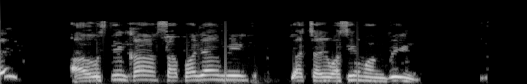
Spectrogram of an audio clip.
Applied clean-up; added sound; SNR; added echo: none; none; none; none.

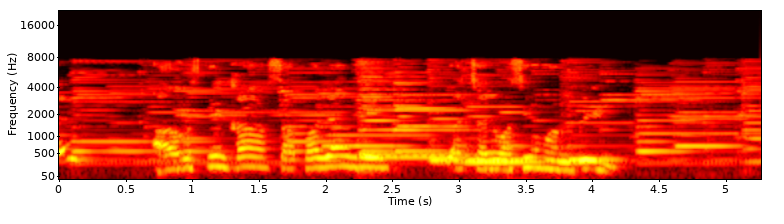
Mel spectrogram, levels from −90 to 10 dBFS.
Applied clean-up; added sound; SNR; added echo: classical method log-MMSE.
